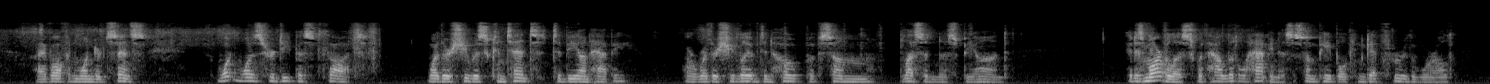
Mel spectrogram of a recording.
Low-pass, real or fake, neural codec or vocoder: 7.2 kHz; real; none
